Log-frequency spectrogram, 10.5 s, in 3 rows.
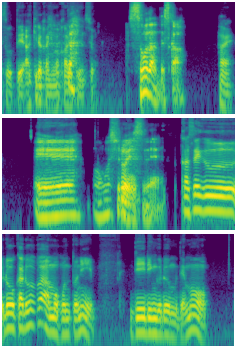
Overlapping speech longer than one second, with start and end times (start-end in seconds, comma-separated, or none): none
